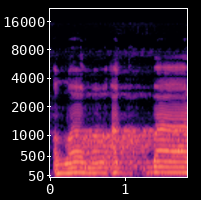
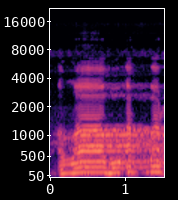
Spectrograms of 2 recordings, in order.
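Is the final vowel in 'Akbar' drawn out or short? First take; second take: drawn out; short. First: The vowel in the last syllable is drawn out. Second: The vowel in the last syllable is kept short. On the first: The speaker calls it wrong. "Salah itu. Itu salah. Kenapa? Karena barnya itu tidak ada panjang tandanya" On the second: The speaker calls it right. "jangan panjang"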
